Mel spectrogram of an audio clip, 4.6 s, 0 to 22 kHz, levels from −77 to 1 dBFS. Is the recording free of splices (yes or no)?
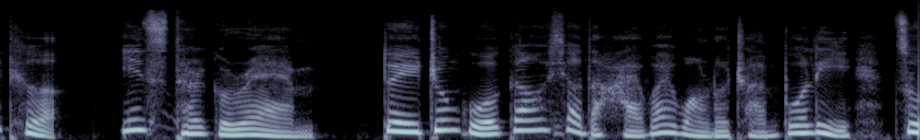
no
